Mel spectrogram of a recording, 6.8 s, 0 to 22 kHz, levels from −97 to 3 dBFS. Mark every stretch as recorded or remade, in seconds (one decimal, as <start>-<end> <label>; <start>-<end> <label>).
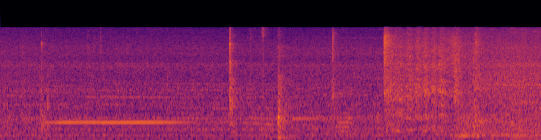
0.0-6.8 recorded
